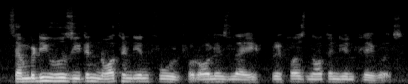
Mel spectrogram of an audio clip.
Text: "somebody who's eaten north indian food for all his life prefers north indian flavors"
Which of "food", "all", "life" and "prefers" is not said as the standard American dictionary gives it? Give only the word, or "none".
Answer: none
